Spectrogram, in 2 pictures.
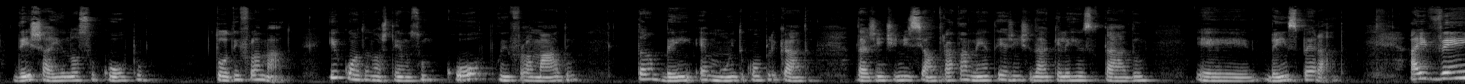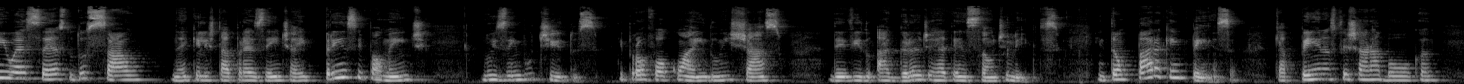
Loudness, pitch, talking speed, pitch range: -24 LUFS, 190 Hz, 140 wpm, 180-215 Hz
